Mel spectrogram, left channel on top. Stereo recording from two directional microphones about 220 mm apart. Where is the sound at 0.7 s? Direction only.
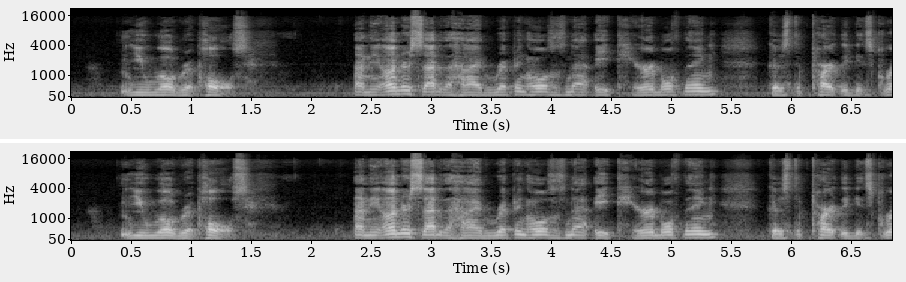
30° right (ahead or behind).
